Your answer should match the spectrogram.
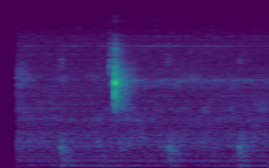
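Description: One short, sharp click a little before the middle, with a few faint soft taps around it in a quiet room.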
